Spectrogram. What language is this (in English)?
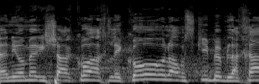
Hebrew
